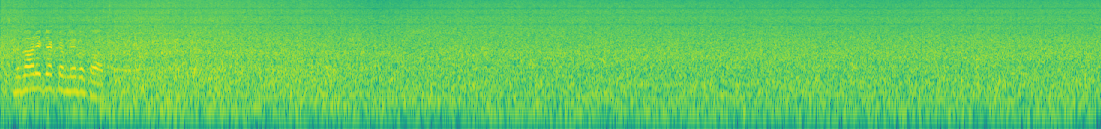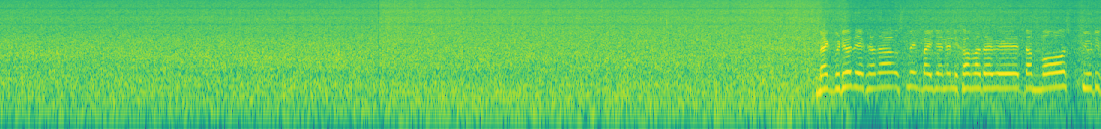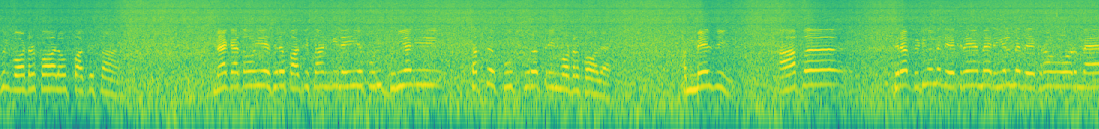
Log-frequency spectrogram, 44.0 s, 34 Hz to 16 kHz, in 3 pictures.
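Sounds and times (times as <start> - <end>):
waterfall pouring: 0.0 - 8.2.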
